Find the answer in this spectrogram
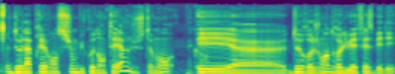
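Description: This man has an unremarkable speaking voice, a fairly high pitch and ordinary pitch variation. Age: 30s. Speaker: dentist. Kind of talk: interview.

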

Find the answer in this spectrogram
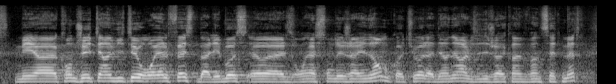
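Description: A man talks at a fairly quick pace in a fairly high pitch, with noticeable background noise behind him. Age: 30s. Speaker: freeride mountain biker and slopestyle judge. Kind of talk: casual interview. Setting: recording in a bike shop space. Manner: hesitant, many fillers.

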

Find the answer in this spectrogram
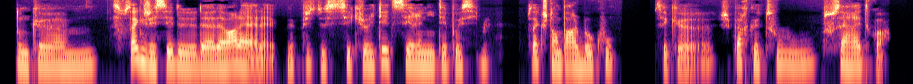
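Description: At a moderate pace, a woman speaks in a fairly low pitch with a dark, mellow tone and monotone, flat intonation, in a very clean recording with a silent background and a dry, close sound with no echo. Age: 20s. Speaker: social media trainer. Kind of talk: casual chat.

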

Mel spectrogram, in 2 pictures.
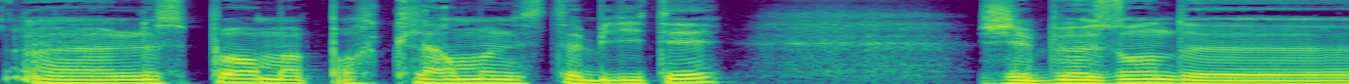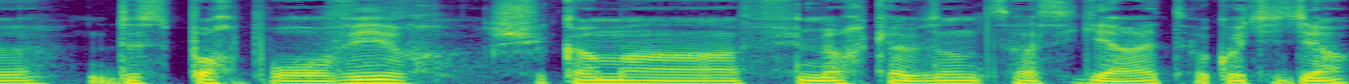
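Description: Dry and close with no echo, a man's fairly low voice moves at a fairly slow pace with fairly even intonation. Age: 30s. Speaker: amateur fitness competitor. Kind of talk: casual interview. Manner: halting, with frequent repetitions.

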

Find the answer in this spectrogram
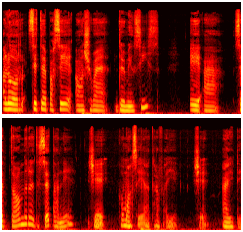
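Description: A woman speaks at a very slow pace with a fairly low pitch. Her pitch variation is ordinary. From Flanders, Belgium (born in India, adopted at 6). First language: Dutch (Flemish) (speaking French). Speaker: charity director. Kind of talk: interview. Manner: halting.

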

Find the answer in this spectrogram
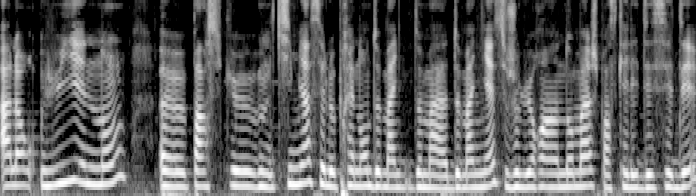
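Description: A plain, everyday voice from a woman, fairly high-pitched, with fairly even intonation, very even loudness and a moderate pace. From Senegal. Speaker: children's book author. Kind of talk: radio interview.

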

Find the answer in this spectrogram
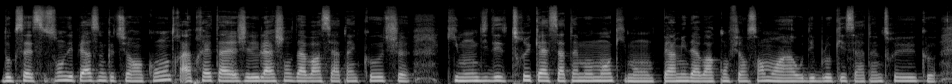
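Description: A woman's very deep, low voice with a dark, mellow tone and monotone, flat intonation at a moderate pace, in a very clean recording with a silent background. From Guadeloupe. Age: 20s. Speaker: professional fencer. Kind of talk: interview conversation. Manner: halting.

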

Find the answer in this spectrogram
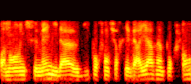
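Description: This man talks at a medium pitch in a monotone, flat delivery. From France, Bordeaux. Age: 30s. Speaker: building tradesman. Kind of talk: interview. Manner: hesitant, many repetitions.

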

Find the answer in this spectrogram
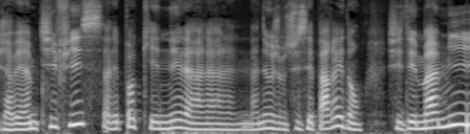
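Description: On a very clean recording with a silent background, a woman speaks at a moderate pace and a fairly low pitch with ordinary pitch variation. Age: 60s. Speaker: social media influencer. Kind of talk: testimony. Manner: halting.

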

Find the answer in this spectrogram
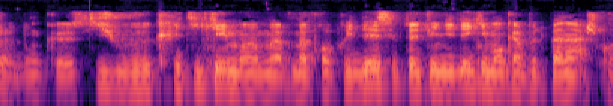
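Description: At a medium pitch, a man speaks with monotone, flat intonation. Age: 30s. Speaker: web developer and musician-composer. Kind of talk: interview. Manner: halting, with many hesitations.

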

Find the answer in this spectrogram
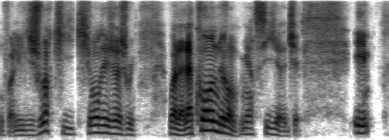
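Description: A fairly high-pitched man's voice with very wide pitch swings, dry and close with no echo, on a very clean recording with a silent background. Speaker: tabletop role-playing game streamer. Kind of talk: live stream chat. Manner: quiet, slow.

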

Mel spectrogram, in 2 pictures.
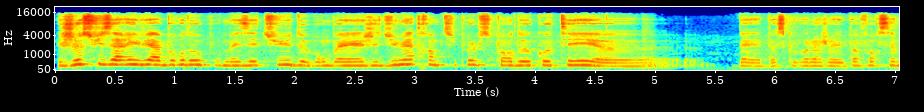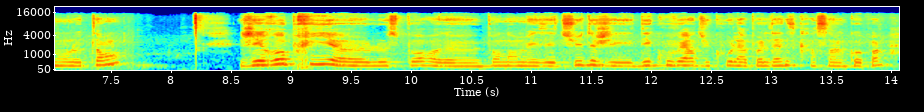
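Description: A woman's fairly high, somewhat breathy voice. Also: ordinary pitch variation, moderate pace. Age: 30s. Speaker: pharmacist and micronutritionist. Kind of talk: interview. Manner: hesitant with fillers.

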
